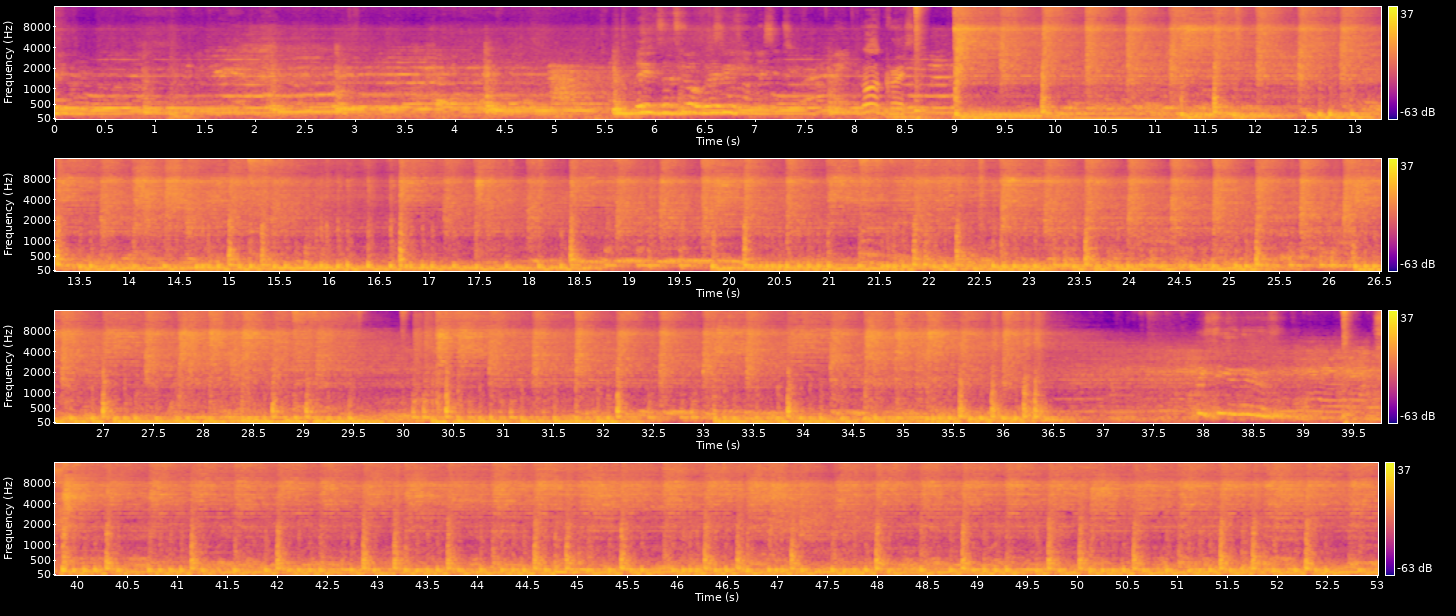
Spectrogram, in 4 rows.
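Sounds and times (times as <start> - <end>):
cymbals: 8.4 - 37.8.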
